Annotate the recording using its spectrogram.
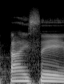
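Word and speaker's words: たいせい: Còn khi đọc là tai xê nó mang nghĩa là trạng thái, tình hình của sự vật, hiện tượng.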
